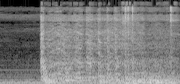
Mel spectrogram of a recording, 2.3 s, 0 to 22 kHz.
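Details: LS3 V8 airboat after a leaking gasket was replaced, oil rinsed off: catches instantly and settles into a strong, even idle with no misfire or stumble; healthy V8.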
